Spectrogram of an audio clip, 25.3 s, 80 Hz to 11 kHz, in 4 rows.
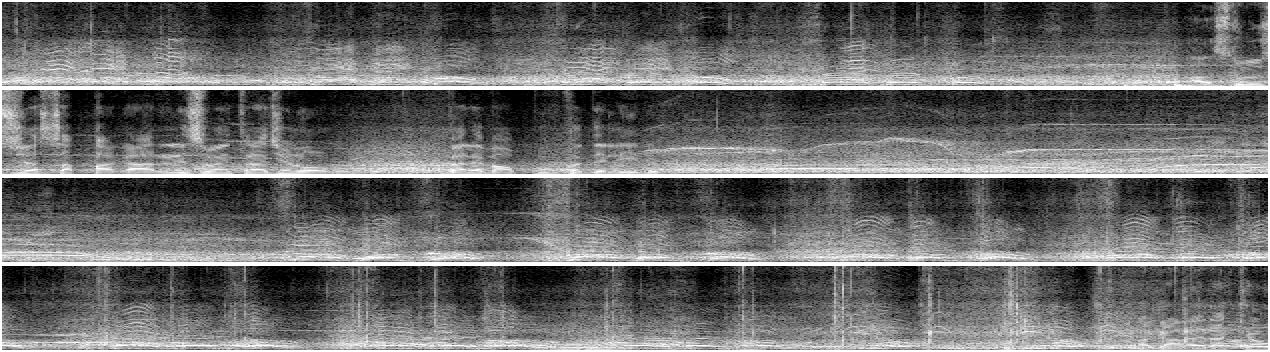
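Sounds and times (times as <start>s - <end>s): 
large concert crowd chanting and cheering for an encore: 0.0s - 25.3s
concert crowd whistles: 5.1s - 7.8s, 9.5s - 12.8s, 13.4s - 14.1s, 15.1s - 15.6s
speech: 6.0s - 10.2s.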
